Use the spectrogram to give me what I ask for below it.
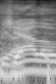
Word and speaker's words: giallo: No, you said giallo perfectly, actually, even for an English speaking American.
